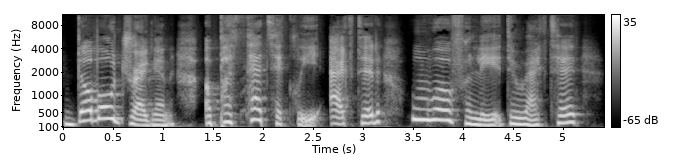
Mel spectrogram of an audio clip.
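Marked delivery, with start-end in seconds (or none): 1.4-5.1 amateur attempt at a British English accent. Quoting a movie review in an attempted British accent. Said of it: "That was my attempt at a British accent".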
